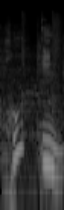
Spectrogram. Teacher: Ruim, esse é o certo. Essa é uma palavra oxítona. A gente tem que separar o U do I e ela, a última sílaba é ketônica.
